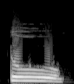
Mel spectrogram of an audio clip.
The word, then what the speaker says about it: tomb: Moving on to the next word, that is the right pronunciation of this word is tomb.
